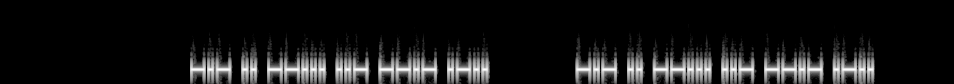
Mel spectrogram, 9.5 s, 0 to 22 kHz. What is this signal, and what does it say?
Morse code, heard as a keyed tone, about 28 wpm, 700 Hz. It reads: KI7UQL KI7UQL
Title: USA Call Signs - 6 Characters - Repeated 2x - 28wpm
